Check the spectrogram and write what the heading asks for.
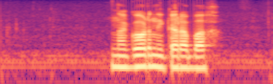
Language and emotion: Russian, neutral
